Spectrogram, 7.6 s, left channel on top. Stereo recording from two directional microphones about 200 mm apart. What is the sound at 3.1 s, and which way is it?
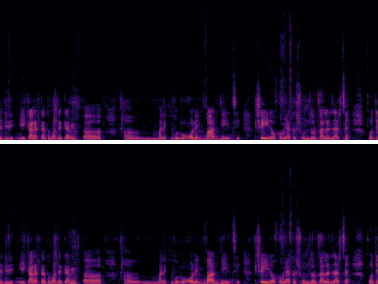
Speech, 20° left (ahead or behind).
